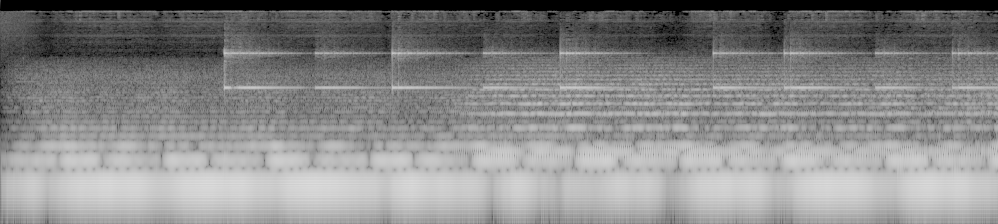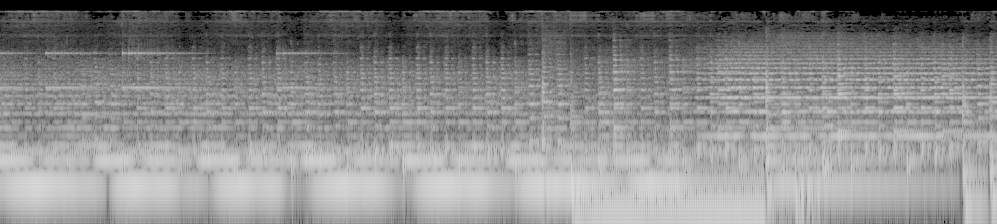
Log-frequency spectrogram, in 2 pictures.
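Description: Wintry Super Nintendo-style video game music plays alone: steady, droning low synth pads under a repeating chime-like high melody, with an airy, hissy texture building toward the end.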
